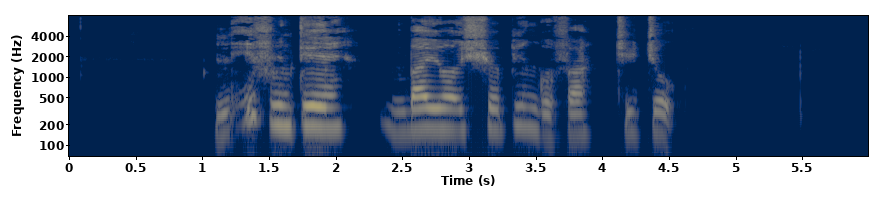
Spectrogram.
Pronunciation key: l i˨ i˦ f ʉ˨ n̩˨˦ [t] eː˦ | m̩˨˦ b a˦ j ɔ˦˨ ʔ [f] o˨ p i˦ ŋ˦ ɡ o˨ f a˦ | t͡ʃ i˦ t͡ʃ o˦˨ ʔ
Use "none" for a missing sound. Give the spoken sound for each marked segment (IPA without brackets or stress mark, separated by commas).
t, ʃ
